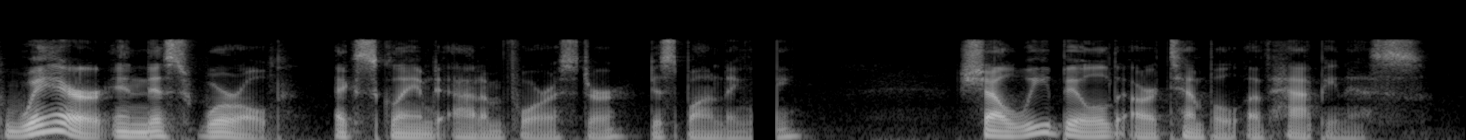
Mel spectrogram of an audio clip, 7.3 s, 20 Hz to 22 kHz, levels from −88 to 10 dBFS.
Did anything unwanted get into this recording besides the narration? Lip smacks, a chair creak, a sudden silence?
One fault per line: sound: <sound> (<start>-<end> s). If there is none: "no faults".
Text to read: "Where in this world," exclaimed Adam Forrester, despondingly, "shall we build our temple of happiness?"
sound: dropout (3.8-3.9 s)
